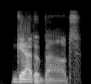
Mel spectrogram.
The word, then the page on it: gadabout: British English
